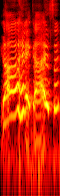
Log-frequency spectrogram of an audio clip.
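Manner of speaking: high-pitched retold hello to the crowd; stage greeting. Nervous speaker greets the audience on stage, high mock greeting.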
